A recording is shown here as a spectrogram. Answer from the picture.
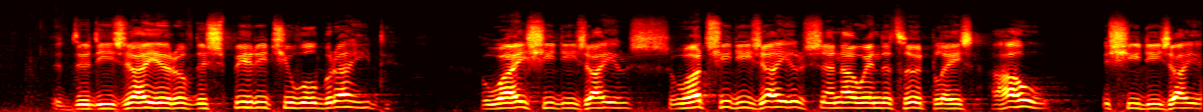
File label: Sermon Continued; The Desire of the Spiritual Bride; song of solomon 1 2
